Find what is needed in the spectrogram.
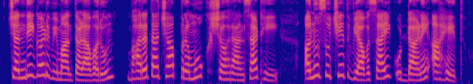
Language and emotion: Marathi, neutral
